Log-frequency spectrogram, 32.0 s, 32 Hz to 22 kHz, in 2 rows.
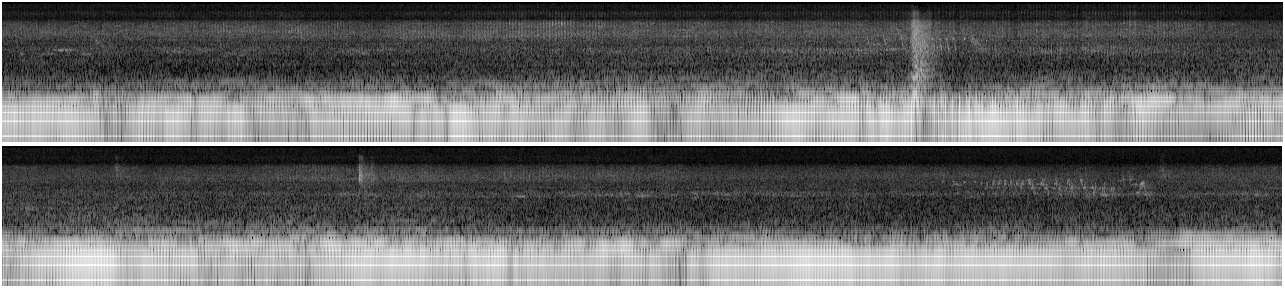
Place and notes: burg/wupper, schlossbergstraße: friedhof - the city, the country & me: cemetery
gardener cutting gras
the city, the country & me: may 6, 2011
